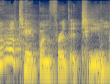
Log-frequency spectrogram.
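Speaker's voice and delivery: ordinary talk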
